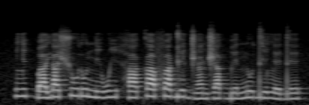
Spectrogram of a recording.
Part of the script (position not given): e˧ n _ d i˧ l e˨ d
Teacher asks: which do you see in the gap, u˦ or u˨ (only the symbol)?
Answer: u˦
